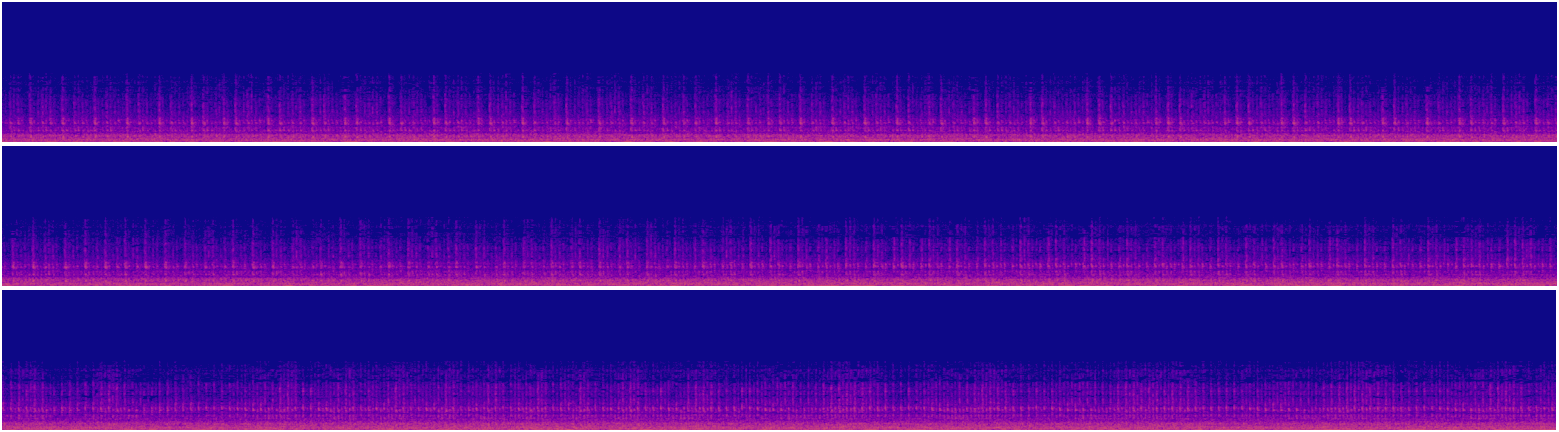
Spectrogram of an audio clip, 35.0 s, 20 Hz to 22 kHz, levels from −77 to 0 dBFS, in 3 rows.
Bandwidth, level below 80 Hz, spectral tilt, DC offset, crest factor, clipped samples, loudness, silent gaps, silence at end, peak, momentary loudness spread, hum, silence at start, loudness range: 11.5 kHz; -58 dBFS; -4 dB/octave; under 0.1%; 14 dB; under 0.1%; -39 LUFS; none; 0 s; -24 dBFS; 2 LU; none; 0 s; 1 LU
